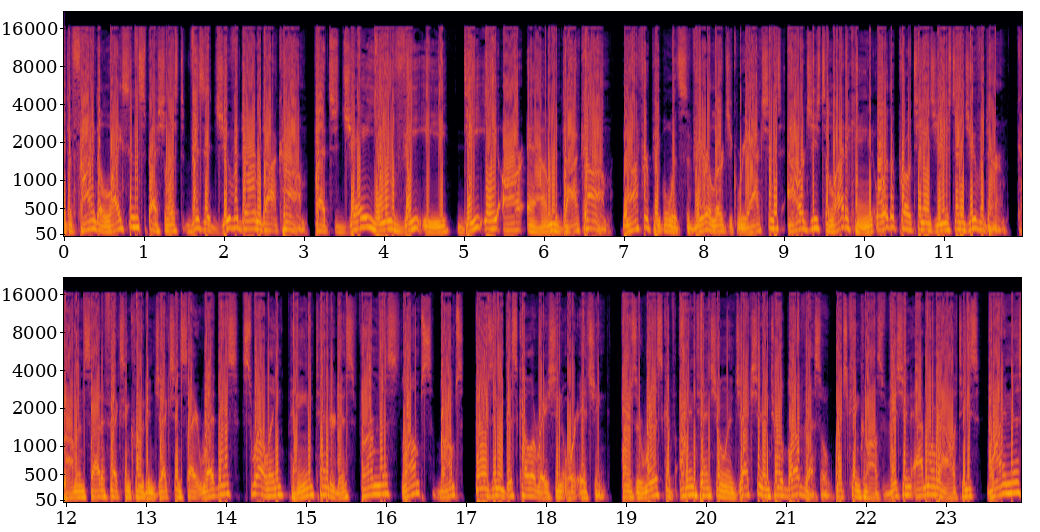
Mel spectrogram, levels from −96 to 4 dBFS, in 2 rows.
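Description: All through the speech there's integer overflow: loud peaks pushed about 2 dB past full scale wrap to the opposite sign, giving sharp, violent cracks on a small fraction of samples.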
